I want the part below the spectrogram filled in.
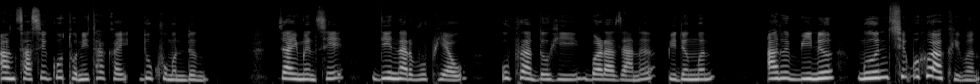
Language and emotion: Bodo, sad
